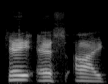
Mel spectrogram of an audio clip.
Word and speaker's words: Xi: Like KSI, C. Like KNS combined in one word.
